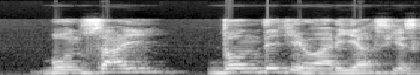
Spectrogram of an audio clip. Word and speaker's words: bonsái: tilde tendríamos que pronunciar bonsai y la pronunciación es bonsai el bonsái ahora con tilde o sin tilde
